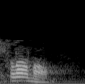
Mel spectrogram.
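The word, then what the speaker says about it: Shlomo (שלמה): And Solomon is, how you say it in Hebrew, Shlomo.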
